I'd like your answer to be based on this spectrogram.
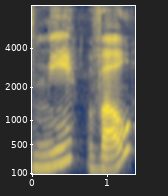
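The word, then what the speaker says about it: Nghi Vo: So I believe it's Ni Vo. – Okay. – But the author's first name is spelled N-G-H-I. – Okay. – And the last name is V-O.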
